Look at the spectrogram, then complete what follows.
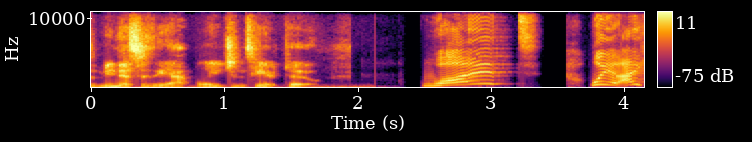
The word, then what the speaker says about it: Appalachians: I mean, this is the Appalachians here too. What? Wait, I keep hearing this word. The Appalachians? I'm saying it wrong. I've been calling it like Appalachians.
